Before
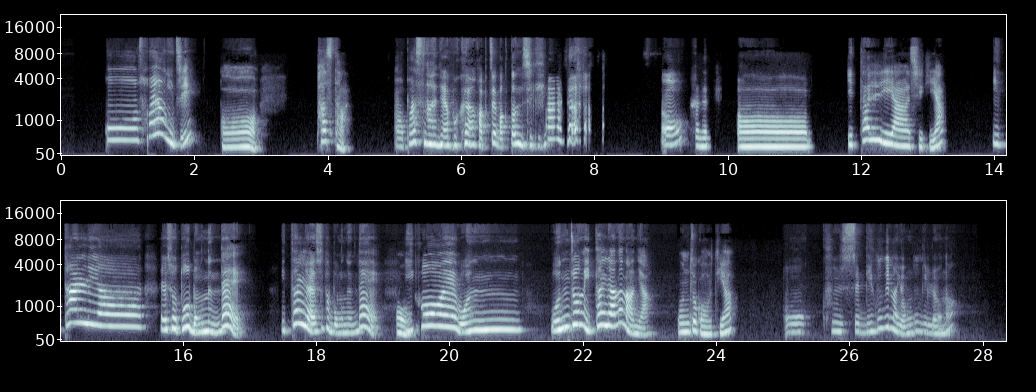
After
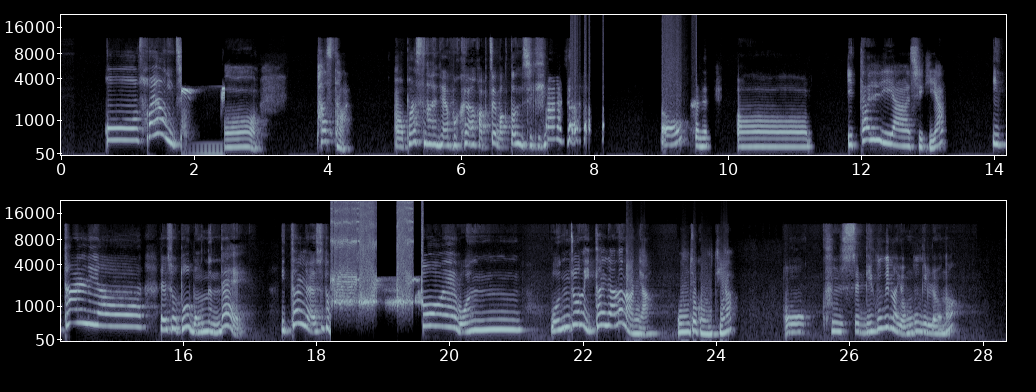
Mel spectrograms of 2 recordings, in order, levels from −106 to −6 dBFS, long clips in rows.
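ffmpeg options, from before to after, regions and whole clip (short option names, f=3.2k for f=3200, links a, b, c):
-filter_complex "[0:a]asettb=1/sr,asplit=3[a][b][c];[a]atrim=end=1.804[d];[b]atrim=start=1.8:end=2.45,asetpts=PTS-STARTPTS,afade=t=in:d=0.004:c=qsin,afade=t=out:st=0.646:d=0.004:c=qsin,lowpass=f=2.7k:t=q:w=0.5098,lowpass=f=2.7k:t=q:w=0.6013,lowpass=f=2.7k:t=q:w=0.9,lowpass=f=2.7k:t=q:w=2.563,afreqshift=-3200,aeval=exprs='val(0)+0.00708*(sin(2*PI*50*n/s)+sin(2*PI*2*50*n/s)/2+sin(2*PI*3*50*n/s)/3+sin(2*PI*4*50*n/s)/4+sin(2*PI*5*50*n/s)/5)':c=same[e];[c]atrim=start=2.446[f];[d][e]acrossfade=d=0.004:c1=hsin:c2=qsin[g];[g][f]acrossfade=d=0.004:c1=qsin:c2=hsin,asettb=1/sr,asplit=3[h][i][j];[h]atrim=end=7.634[k];[i]atrim=start=7.63:end=9.53,asetpts=PTS-STARTPTS,afade=t=in:d=0.004:c=qsin,afade=t=out:st=1.896:d=0.004:c=qsin,lowpass=1.1k,aemphasis=mode=reproduction:type=50fm,acrusher=bits=4:mode=log:mix=0:aa=0.000001[l];[j]atrim=start=9.526[m];[k][l]acrossfade=d=0.004:c1=hsin:c2=qsin[n];[n][m]acrossfade=d=0.004:c1=qsin:c2=hsin,asettb=1/sr,asplit=3[o][p][q];[o]atrim=end=18.214[r];[p]atrim=start=18.21:end=19.6,asetpts=PTS-STARTPTS,afade=t=in:d=0.004:c=qsin,afade=t=out:st=1.386:d=0.004:c=qsin,lowpass=f=2.4k:t=q:w=0.5098,lowpass=f=2.4k:t=q:w=0.6013,lowpass=f=2.4k:t=q:w=0.9,lowpass=f=2.4k:t=q:w=2.563,afreqshift=-2800,aeval=exprs='(mod(18.8*val(0)+1,2)-1)/18.8':c=same,highpass=f=1.2k:t=q:w=15[s];[q]atrim=start=19.596[t];[r][s]acrossfade=d=0.004:c1=hsin:c2=qsin[u];[u][t]acrossfade=d=0.004:c1=qsin:c2=hsin,asettb=1/sr,asplit=3[v][w][x];[v]atrim=end=22.594[y];[w]atrim=start=22.59:end=24.18,asetpts=PTS-STARTPTS,afade=t=in:d=0.004:c=qsin,afade=t=out:st=1.586:d=0.004:c=qsin,equalizer=f=180:t=o:w=0.27:g=12,bandreject=f=2k:w=13,asoftclip=type=hard:threshold=-16.5dB[z];[x]atrim=start=24.176[aa];[y][z]acrossfade=d=0.004:c1=hsin:c2=qsin[ab];[ab][aa]acrossfade=d=0.004:c1=qsin:c2=hsin,alimiter=limit=-16dB:level=0:latency=1:release=39,lowshelf=f=330:g=-9.5,acompressor=threshold=-38dB:ratio=5,volume=1dB"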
